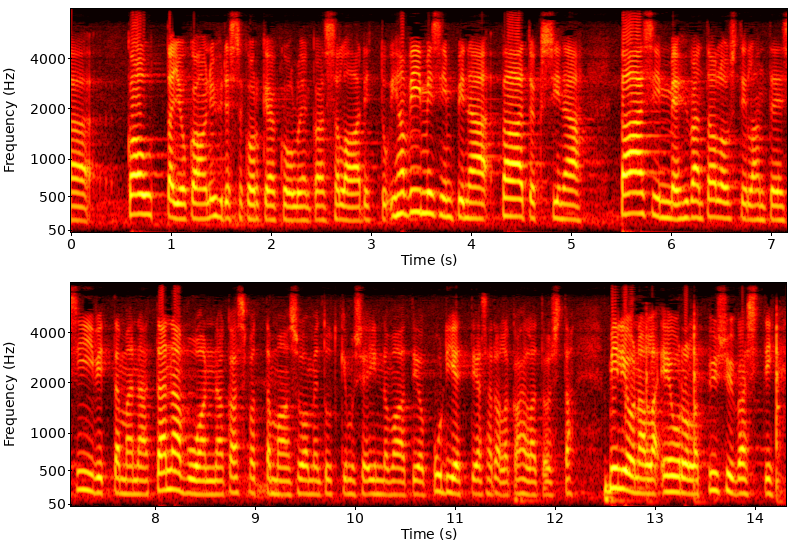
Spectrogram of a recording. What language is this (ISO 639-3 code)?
fin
